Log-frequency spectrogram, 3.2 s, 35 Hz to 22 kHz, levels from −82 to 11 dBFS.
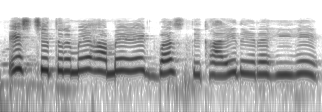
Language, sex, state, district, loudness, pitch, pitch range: Hindi, female, Madhya Pradesh, Bhopal, -15 LUFS, 340 Hz, 310-380 Hz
